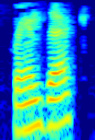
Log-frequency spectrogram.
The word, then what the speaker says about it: Franczak: So the first name is going to be G-E-O-R-G-E. – Okay. – And then the last name is going to be Franzak, F-R-A-N-C-Z-A-K.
